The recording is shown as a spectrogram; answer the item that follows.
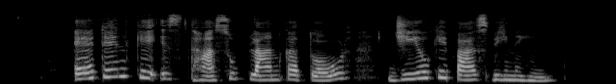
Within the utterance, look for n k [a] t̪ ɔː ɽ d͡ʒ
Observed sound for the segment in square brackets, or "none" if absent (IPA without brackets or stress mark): a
